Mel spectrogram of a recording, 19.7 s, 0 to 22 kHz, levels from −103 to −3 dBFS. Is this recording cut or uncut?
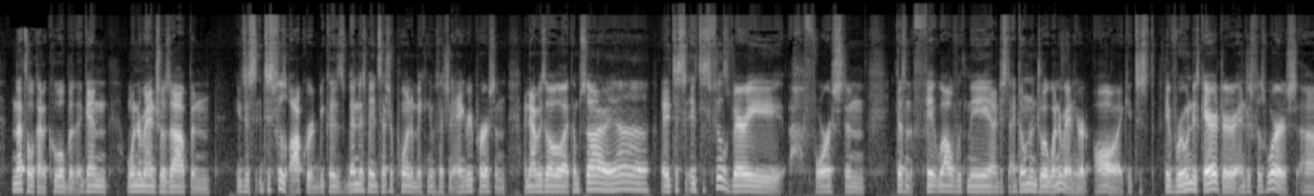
cut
